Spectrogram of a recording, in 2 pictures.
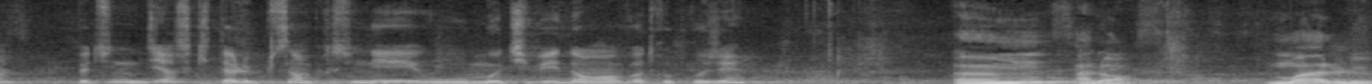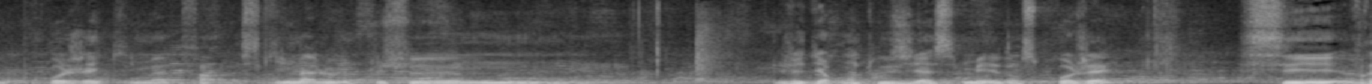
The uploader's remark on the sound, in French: Emission réalisée en directe et en public à l'occasion de la célébration des 60 ans de l'académie de Reims.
